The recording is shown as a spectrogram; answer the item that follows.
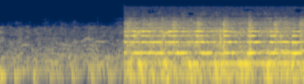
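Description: Stadium crowd noise, faint at first, then much louder after a sudden jump about one and a half seconds in. From that moment a steady, pitched horn tone is held over the crowd.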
